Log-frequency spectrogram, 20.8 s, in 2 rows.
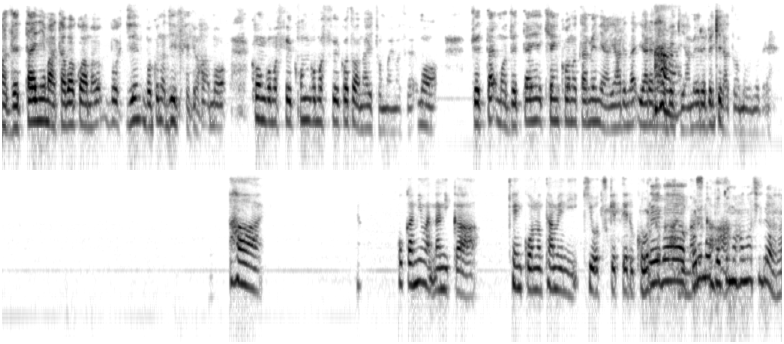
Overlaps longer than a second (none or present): present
